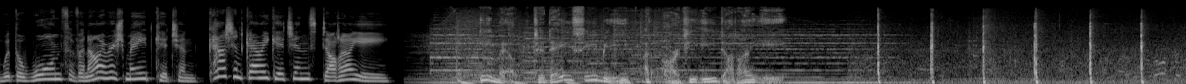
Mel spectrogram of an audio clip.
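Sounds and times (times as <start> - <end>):
speech: 0.0 - 8.0
axe strikes as a hedge is laid: 8.8 - 11.6.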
